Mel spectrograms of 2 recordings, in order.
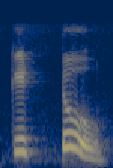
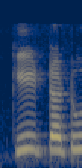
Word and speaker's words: किट्टू: इसको हम लोग की टटू नहीं पढ़ते, की टटू नहीं पढ़ते, किट्टू। क्यों, बीच वाला जो ट है, क्योंकि ये आधा इसका उच्चारण हम कर रहे हैं। और आधा उच्चारण क्यों कर रहे हैं, क्योंकि ट में नीचे हल लगा है, हल चिन्ह लगा है।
